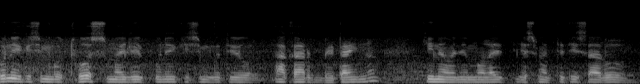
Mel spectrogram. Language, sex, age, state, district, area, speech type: Nepali, male, 60+, West Bengal, Kalimpong, rural, spontaneous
